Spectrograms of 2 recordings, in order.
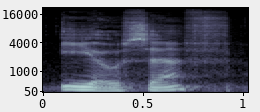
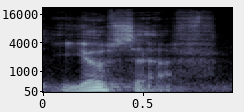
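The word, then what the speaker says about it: Ἰωσήφ: be an ADA but when it's followed by a vowel it often has kind of a y sound so I did not uh pronounce this as as EOS I pronounced it as ysf um so that's just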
